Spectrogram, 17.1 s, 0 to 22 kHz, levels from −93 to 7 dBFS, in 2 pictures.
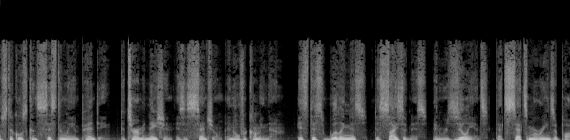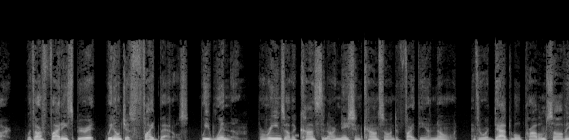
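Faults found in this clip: Echo leak at 13.0–13.05 s. Brief faint scrap of the speech returns about 312 ms late, well below the direct speech. Likely cause: far-end loudspeaker pickup not fully removed by its echo canceller, residual sent back into the call.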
